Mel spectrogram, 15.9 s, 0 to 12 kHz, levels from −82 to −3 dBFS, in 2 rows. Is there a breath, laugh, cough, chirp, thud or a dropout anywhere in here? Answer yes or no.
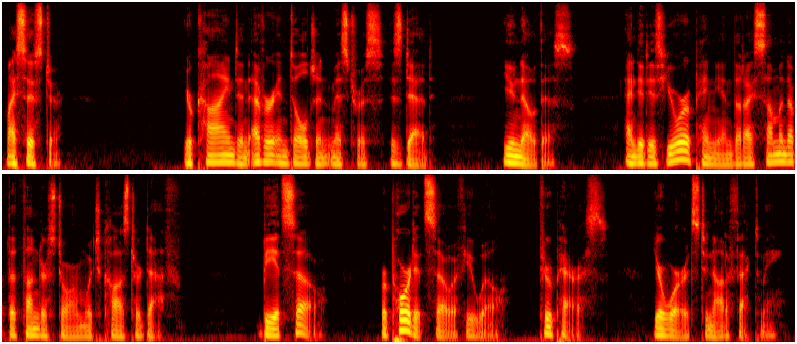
no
